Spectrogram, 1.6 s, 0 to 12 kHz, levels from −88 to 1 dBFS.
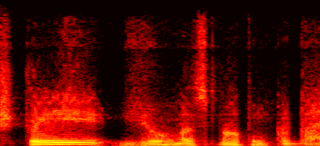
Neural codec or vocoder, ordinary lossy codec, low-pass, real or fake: codec, 44.1 kHz, 0.9 kbps, DAC; Opus, 32 kbps; 10.8 kHz; fake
